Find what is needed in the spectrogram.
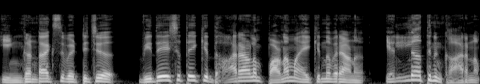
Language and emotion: Malayalam, disgusted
